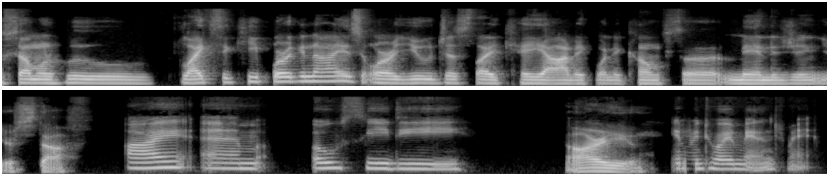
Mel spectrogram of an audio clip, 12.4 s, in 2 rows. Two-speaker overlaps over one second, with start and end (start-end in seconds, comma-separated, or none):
none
